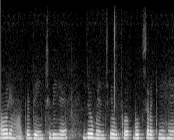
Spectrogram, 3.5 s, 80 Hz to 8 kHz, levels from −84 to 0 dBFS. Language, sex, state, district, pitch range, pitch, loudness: Hindi, female, Bihar, Patna, 205-220 Hz, 210 Hz, -16 LUFS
